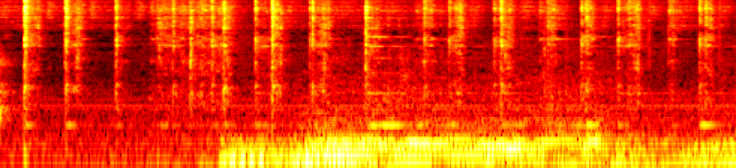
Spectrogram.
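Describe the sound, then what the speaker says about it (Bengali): Mustard seeds crackle and pop in a hot pan for a Bengali fish curry, with quick irregular snaps over a low sizzle and a spoon scraping and clinking as they are stirred. "এই যে সর্ষেটা ফুটতে শুরু করেছে, একটা দুটো করে ফুটফাট করে ফুটছে"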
